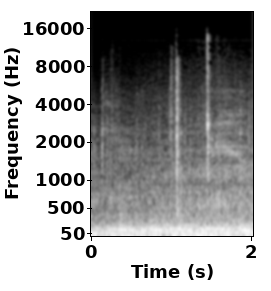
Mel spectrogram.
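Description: Car cabin road noise: a steady low rumble from the engine and tyres of the moving car, heard from inside. A couple of brief clicks come a little past the middle.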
